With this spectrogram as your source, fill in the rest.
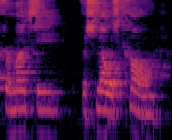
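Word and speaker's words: kon: monsieur for snow is comb it looks like k.o but it's pronounced comb it's in that book but k-o-n you can write that down it has an o like the sound of old and actually here we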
